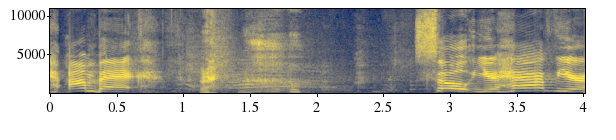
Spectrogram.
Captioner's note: laughs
